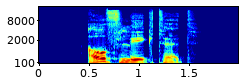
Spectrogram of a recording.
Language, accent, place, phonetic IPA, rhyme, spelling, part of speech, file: German, Germany, Berlin, [ˈaʊ̯fˌleːktət], -aʊ̯fleːktət, auflegtet, verb, De-auflegtet.ogg
- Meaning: inflection of auflegen: 1. second-person plural dependent preterite 2. second-person plural dependent subjunctive II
